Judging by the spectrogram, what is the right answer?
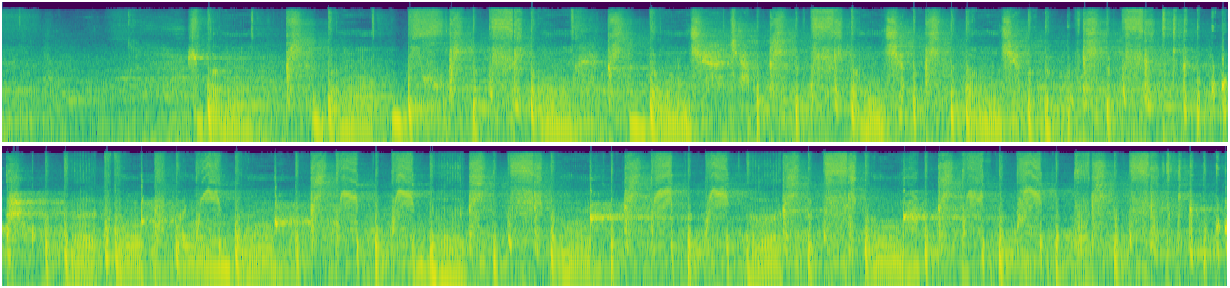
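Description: Solo human beatboxing: a fast, dense run of mouth-made drum sounds, sharp clicks and hits with pitched bass sounds beneath, starting up about a second and a half in and then unbroken.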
